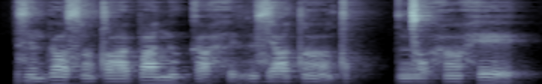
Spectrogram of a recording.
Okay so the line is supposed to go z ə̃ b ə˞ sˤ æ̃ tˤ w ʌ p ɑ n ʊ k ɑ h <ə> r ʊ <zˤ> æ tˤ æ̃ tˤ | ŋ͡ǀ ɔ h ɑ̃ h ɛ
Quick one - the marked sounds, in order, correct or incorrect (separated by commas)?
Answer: correct, incorrect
